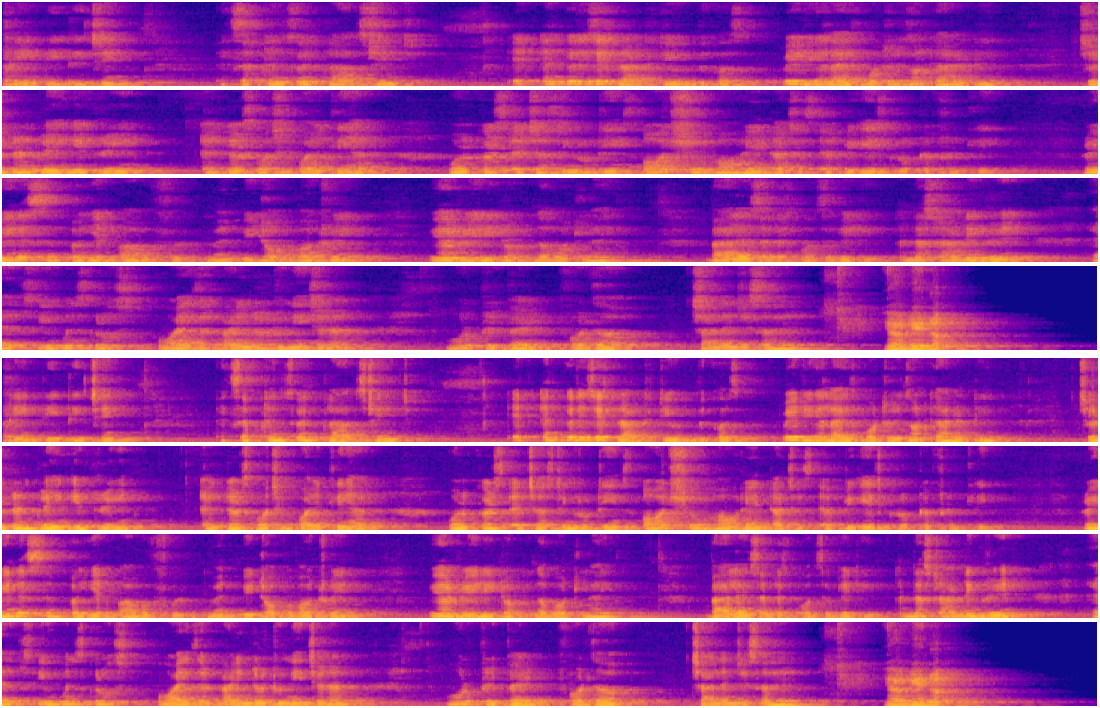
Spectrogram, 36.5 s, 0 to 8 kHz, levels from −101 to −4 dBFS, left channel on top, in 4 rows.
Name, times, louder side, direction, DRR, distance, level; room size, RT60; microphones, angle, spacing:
voice 1, 0.0-1.4 1.8-3.4 3.7-6.2 6.5-8.4 9.0-10.3 10.8-17.4 18.1-21.2 21.8-23.4 23.7-30.8 31.1-31.8 32.1-32.6 33.1-34.0, right 3 dB, 35° right, 4 dB, 0.4 m, -24 dB
voice 2, 34.4-35.2, left 1 dB, 5° left, 1 dB, 0.7 m, -22 dB
8.0 x 5.0 x 3.4 m, 1.3 s
head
